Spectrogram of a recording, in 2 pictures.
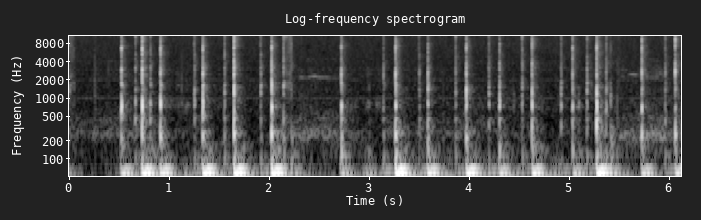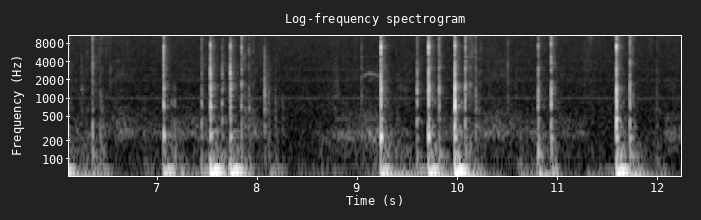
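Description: Digital stylus tapping and scraping on a tablet surface during handwriting: an irregular run of small sharp clicks with soft low thumps, pausing briefly about eight seconds in before resuming.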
